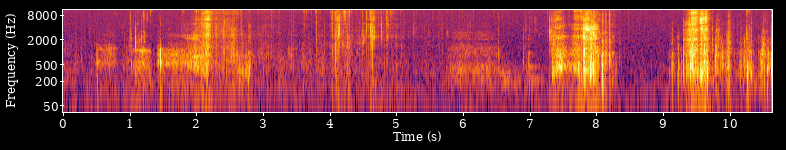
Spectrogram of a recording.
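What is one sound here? A young man chews and slurps food noisily close to a microphone.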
